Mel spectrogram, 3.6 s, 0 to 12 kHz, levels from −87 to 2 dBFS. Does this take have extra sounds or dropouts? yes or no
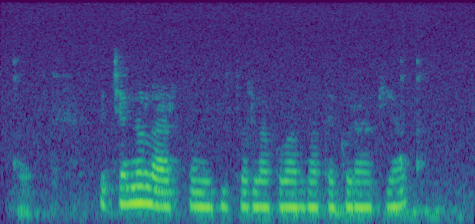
no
